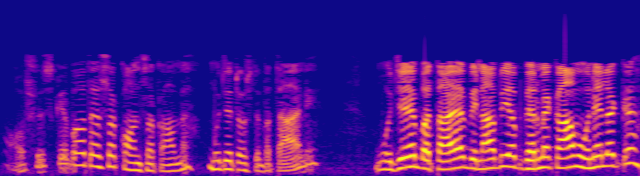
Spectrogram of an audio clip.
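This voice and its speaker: A man's voice: high voice, expressive, moderate pace, vocal fry, lo-fi sound. A man playing a stern, domineering old father-in-law in a story drama, sarcastic and scolding. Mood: sarcastic, offended. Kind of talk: Hindi moral-story audio drama.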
